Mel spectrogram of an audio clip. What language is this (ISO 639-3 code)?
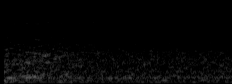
urd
